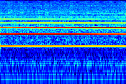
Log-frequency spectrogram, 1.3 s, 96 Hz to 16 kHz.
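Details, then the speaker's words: Midland walkie-talkie from June 1973 (Channel 14, 27.125 MHz), RF generator on the antenna input, gain very high, swept from 35 to 10 MHz. Steady whistle over low hum with no pitch change, indicating the circuit is not oscillating. "down to 10 megahertz, and you can tell there's no difference. So just an indicator there that the circuit for some reason is not oscillating."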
